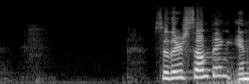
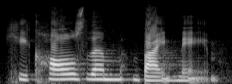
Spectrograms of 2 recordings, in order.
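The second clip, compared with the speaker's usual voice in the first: very slow, each word spaced out; a preacher slowing down to stress the point; much slower than usual. Shown as a demonstration. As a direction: let every word land slowly. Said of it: "Now slow down".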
